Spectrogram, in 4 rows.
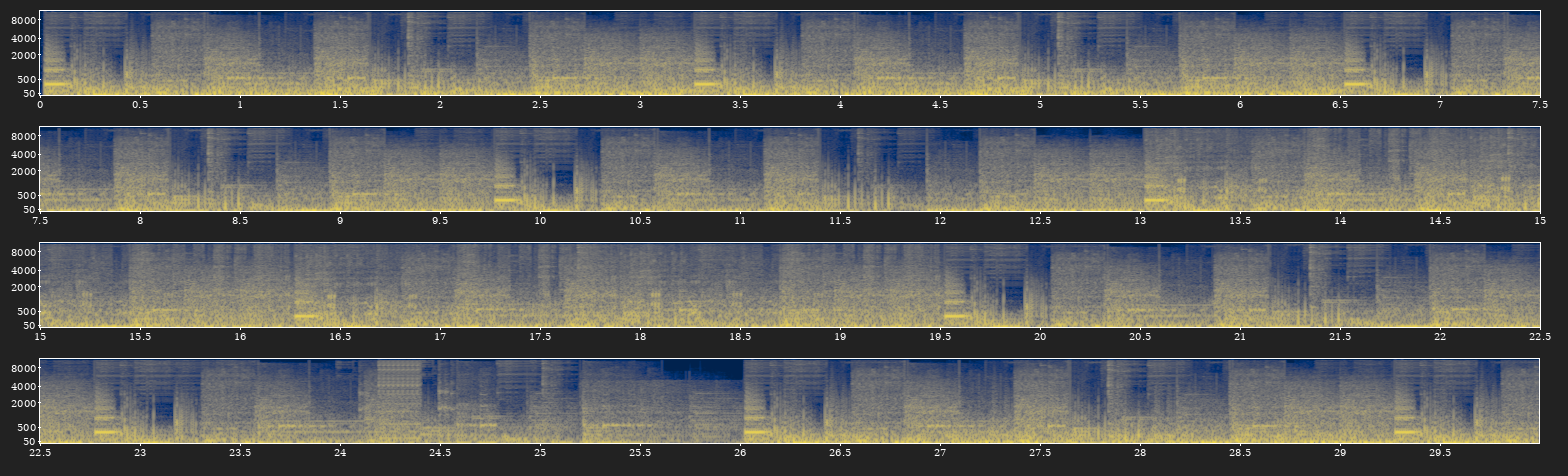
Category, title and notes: Music > Multiple instruments
Short Track #3884 (Industraumatic)
Underground, Games, Ambient, Cyberpunk, Sci-fi, Horror, Industrial, Noise, Soundtrack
